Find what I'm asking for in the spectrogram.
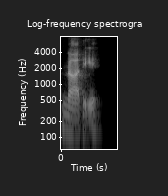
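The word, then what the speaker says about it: Nadi: And like literally pronounced, it's N-A-D-I, but pronounced kind of like naughty.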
